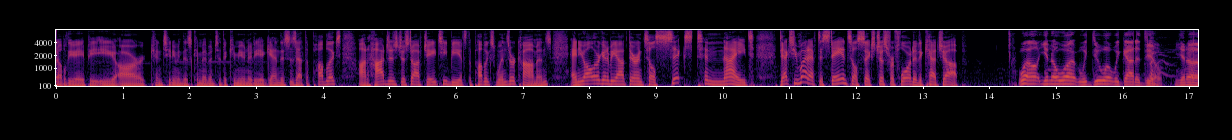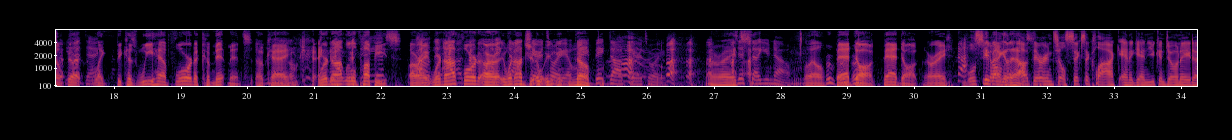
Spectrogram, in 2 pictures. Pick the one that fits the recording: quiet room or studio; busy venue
busy venue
